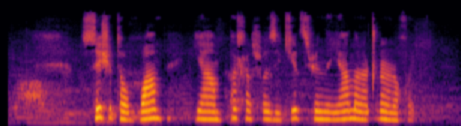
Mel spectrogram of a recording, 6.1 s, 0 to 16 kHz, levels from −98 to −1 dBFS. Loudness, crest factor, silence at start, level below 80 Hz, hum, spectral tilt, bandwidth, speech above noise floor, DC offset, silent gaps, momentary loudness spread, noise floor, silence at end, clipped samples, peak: -23 LUFS; 20 dB; 0.25 s; -80 dBFS; none; -5 dB/octave; 10.5 kHz; 35 dB; under 0.1%; none; 22 LU; -58 dBFS; 0.65 s; under 0.1%; -4 dBFS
